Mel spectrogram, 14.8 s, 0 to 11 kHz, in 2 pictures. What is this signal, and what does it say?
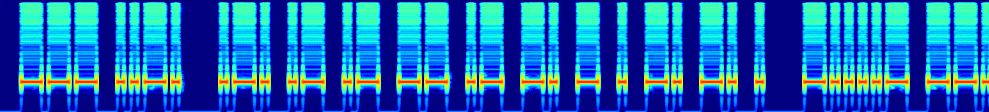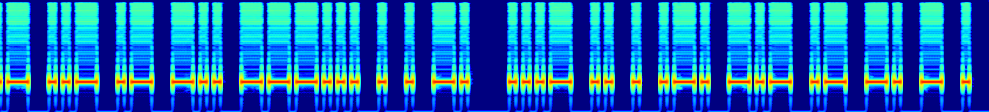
Morse code, heard as a keyed tone, about 23 wpm, 800 Hz. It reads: OF RAAMANTENNE -QUAD:EEN VIERKANTE
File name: HOLLANDAIS texte clair 1 vitesse 22 mots minute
